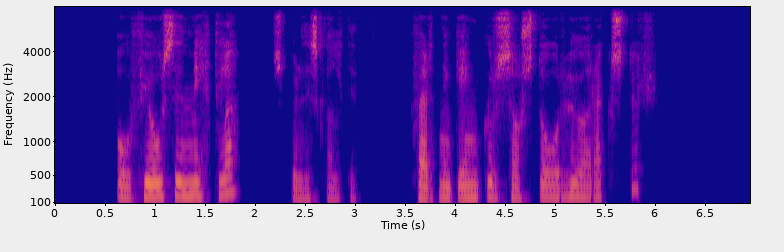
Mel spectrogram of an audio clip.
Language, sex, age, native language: Icelandic, female, 20-29, Icelandic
